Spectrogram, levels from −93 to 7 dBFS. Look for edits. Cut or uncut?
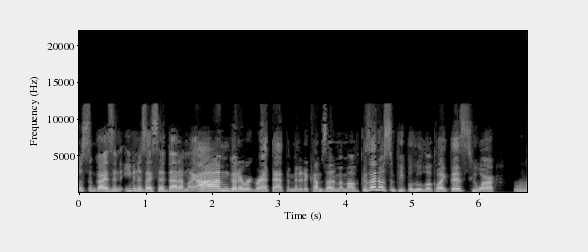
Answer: uncut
